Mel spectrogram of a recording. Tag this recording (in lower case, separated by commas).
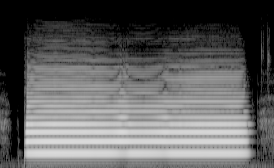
wind instrument, musical instrument, music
